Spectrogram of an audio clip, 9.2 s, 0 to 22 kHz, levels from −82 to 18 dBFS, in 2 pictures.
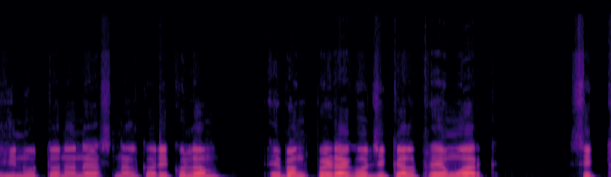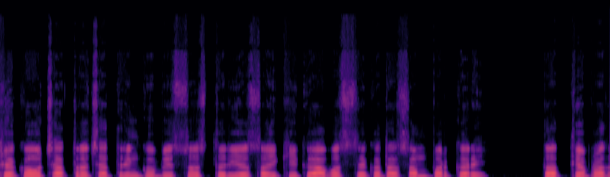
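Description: At 1.2 s the microphone volume is stepped up: the input level on the capture device was raised in a single jump of about 6 dB, most likely by automatic gain control in the call software reacting to a quiet signal. The speech and the room noise beneath it get louder together at that instant, with no fade. On a waveform the envelope widens abruptly at that point, and a spectrogram shows every band brightening evenly, noise floor included.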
